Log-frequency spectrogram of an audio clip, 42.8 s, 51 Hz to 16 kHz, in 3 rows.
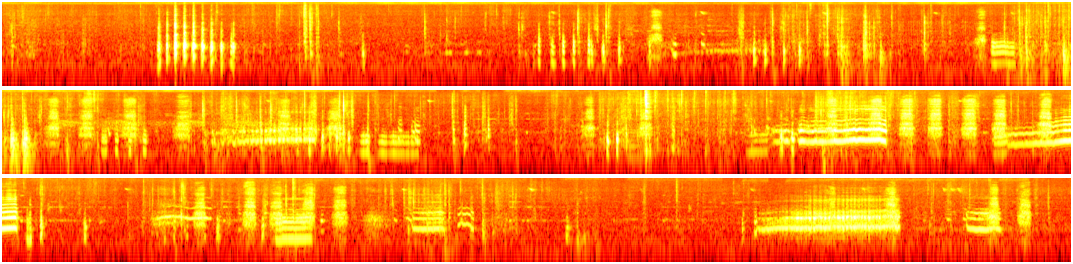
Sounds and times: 7.1s chicks duck 10.7s
13.0s chicks duck 13.6s
14.8s chicks duck 20.5s
22.0s chicks duck 23.0s
24.2s chicks duck 29.1s
30.5s chicks duck 34.8s
38.4s chicks duck 42.4s

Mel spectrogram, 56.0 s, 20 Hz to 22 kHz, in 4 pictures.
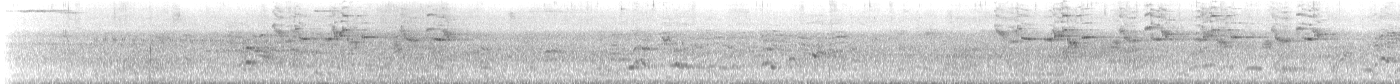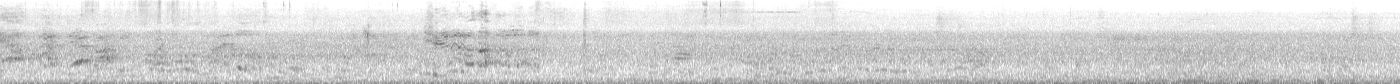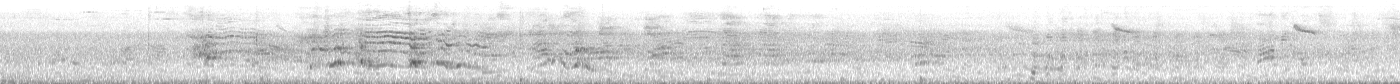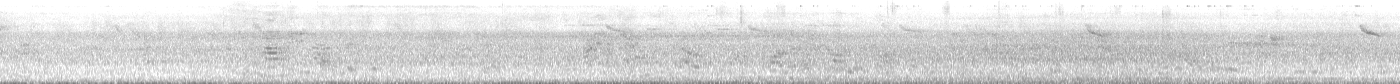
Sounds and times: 0.1s Traffic sound 56.0s
4.3s Child 9.3s
10.6s Child 20.0s
29.3s Child 39.4s
40.2s Child 41.4s
44.3s Child 51.6s

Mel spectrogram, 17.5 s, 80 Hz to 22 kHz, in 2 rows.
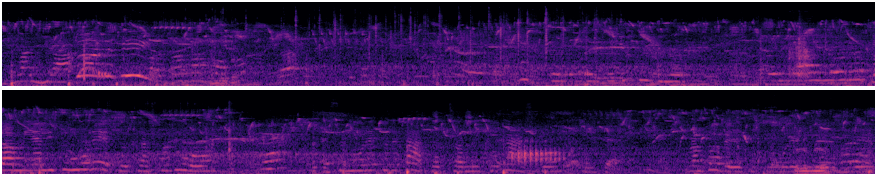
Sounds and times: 0.0s Family 17.4s
0.0s woodpeckers 17.4s

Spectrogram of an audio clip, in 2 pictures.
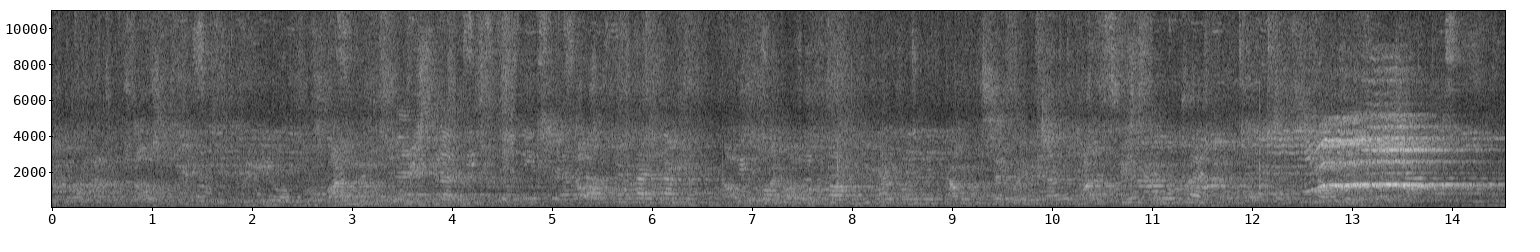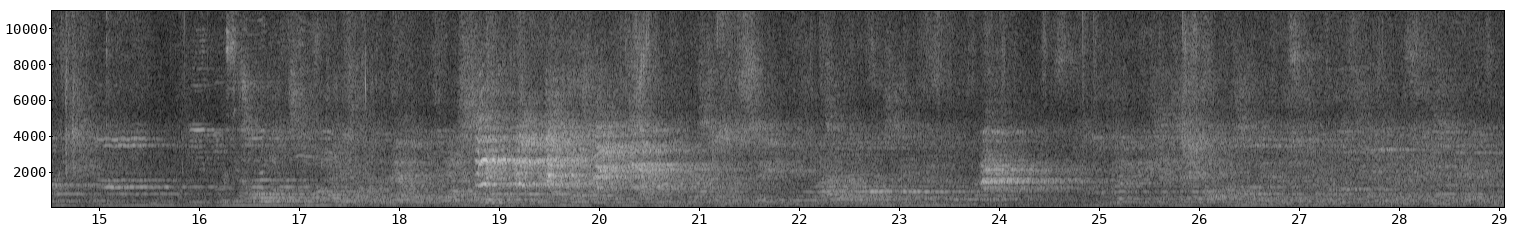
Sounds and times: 0.0s Tourists inside church 29.0s

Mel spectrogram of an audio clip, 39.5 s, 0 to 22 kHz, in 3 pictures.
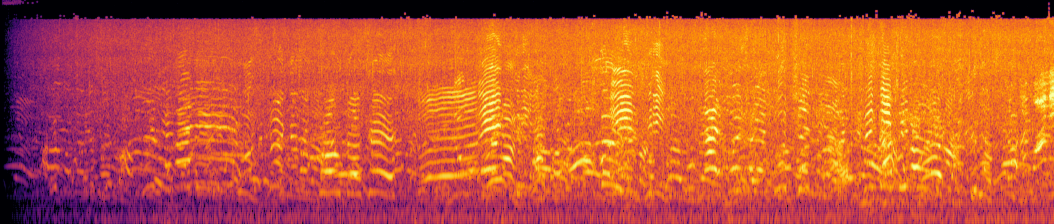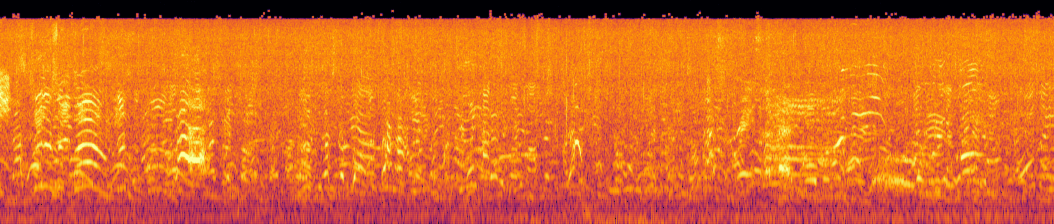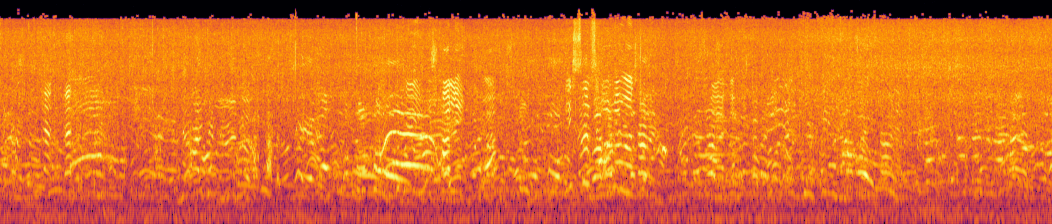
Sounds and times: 0.2s fountain 39.5s

